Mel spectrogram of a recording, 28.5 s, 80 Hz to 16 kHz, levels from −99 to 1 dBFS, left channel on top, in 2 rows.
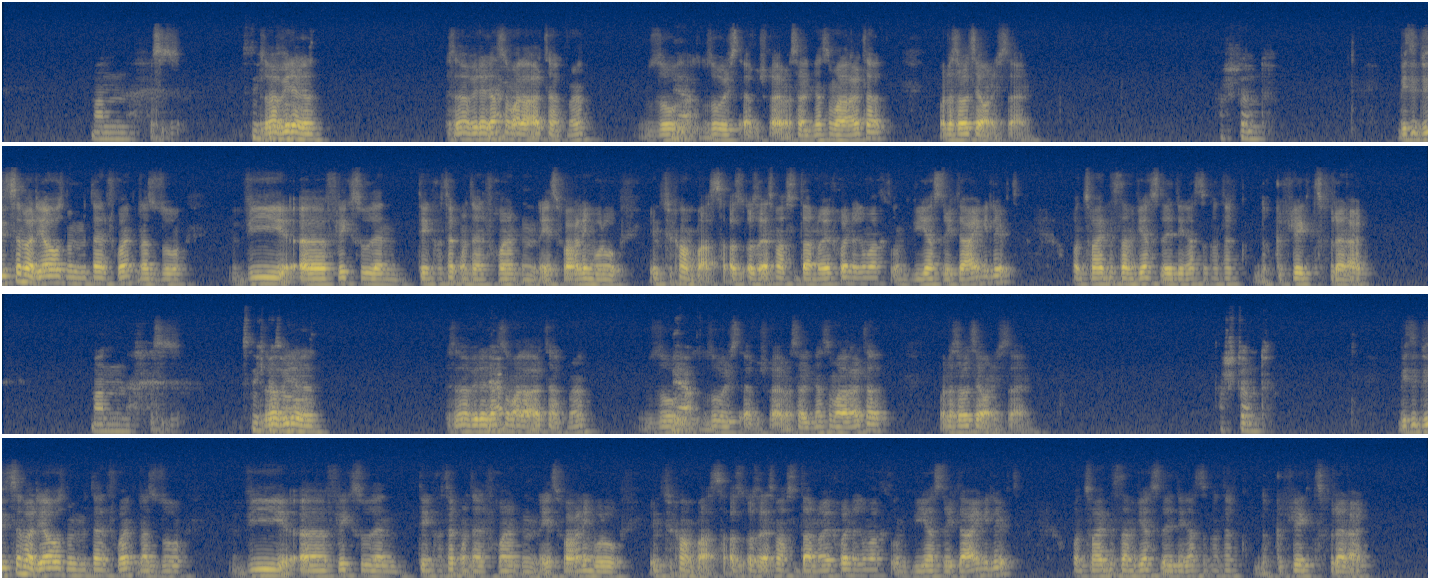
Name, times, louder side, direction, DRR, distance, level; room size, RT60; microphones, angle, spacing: voice 1, 0.9-1.7 2.4-3.1 4.8-5.0 6.7-6.9 12.2-12.7, right 2 dB, 80° right, 2.9 m, -35 dB
voice 2, 2.6-3.1 4.4-5.8 6.4-8.8 9.4-10.3 14.0-16.1 16.6-20.5 20.7-24.3 25.0-27.8, left 3 dB, 55° left, 1.7 m, -27 dB
14.5 x 6.4 x 2.5 m
head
